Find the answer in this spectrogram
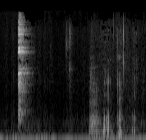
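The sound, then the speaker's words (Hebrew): Whisky glasses clink together in a toast: one bright, ringing chime, followed by a few softer, duller knocks and clatters as the glasses are handled. “ואני בדיוק מזגתי לנו וויסקי, בוא, לחיים”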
